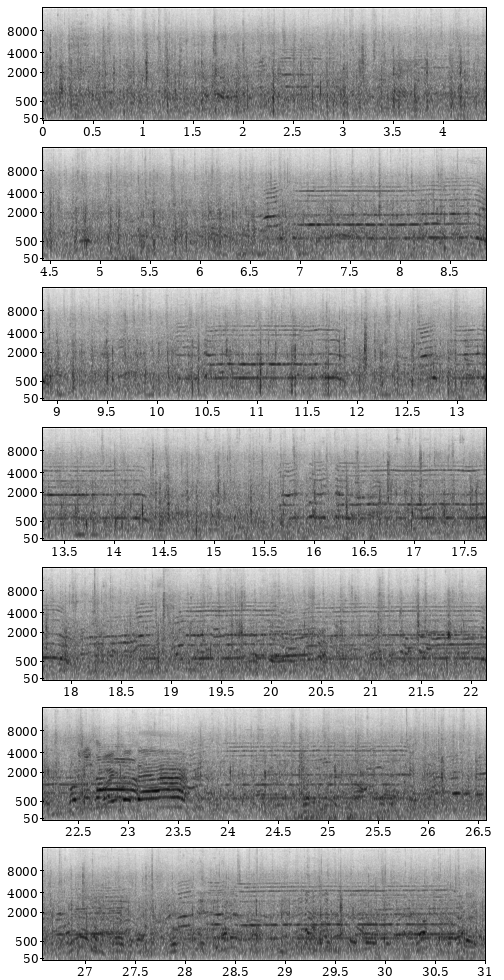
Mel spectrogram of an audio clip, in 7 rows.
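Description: Running footfalls of a large crowd of marathon runners on the road, a steady patter. Over it come long, steady, high-pitched calls that repeat every couple of seconds, and one louder wavering call at about 23 seconds in.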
